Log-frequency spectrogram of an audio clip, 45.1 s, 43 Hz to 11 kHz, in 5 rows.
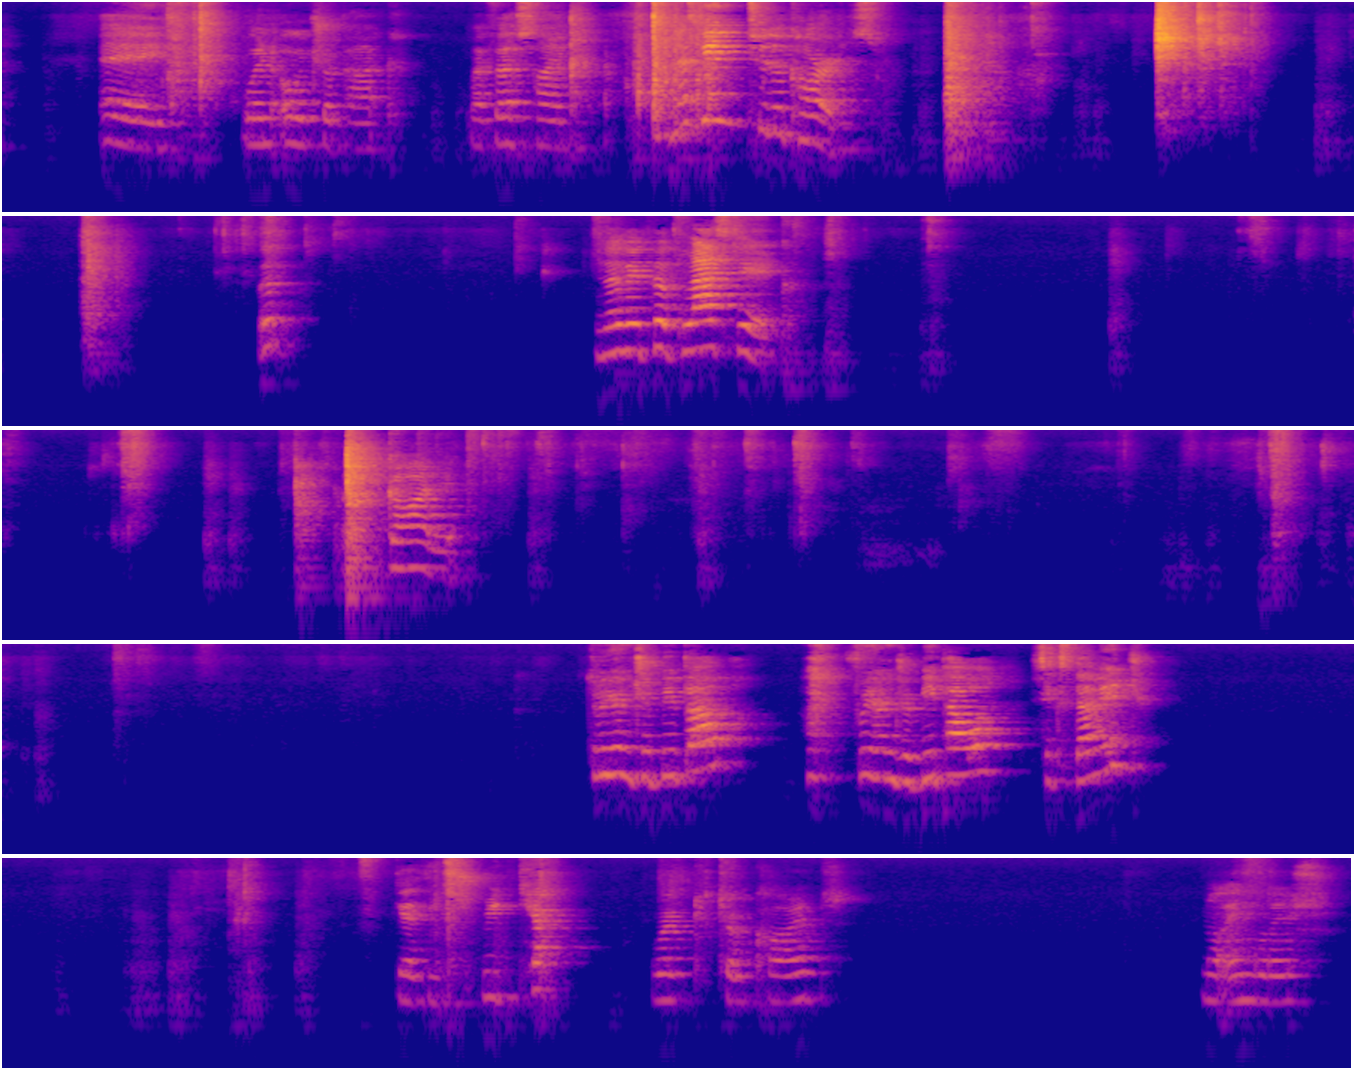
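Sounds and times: plastic packaging rustling: 21.0 - 23.8
plastic wrapper crinkling: 21.0 - 23.8.

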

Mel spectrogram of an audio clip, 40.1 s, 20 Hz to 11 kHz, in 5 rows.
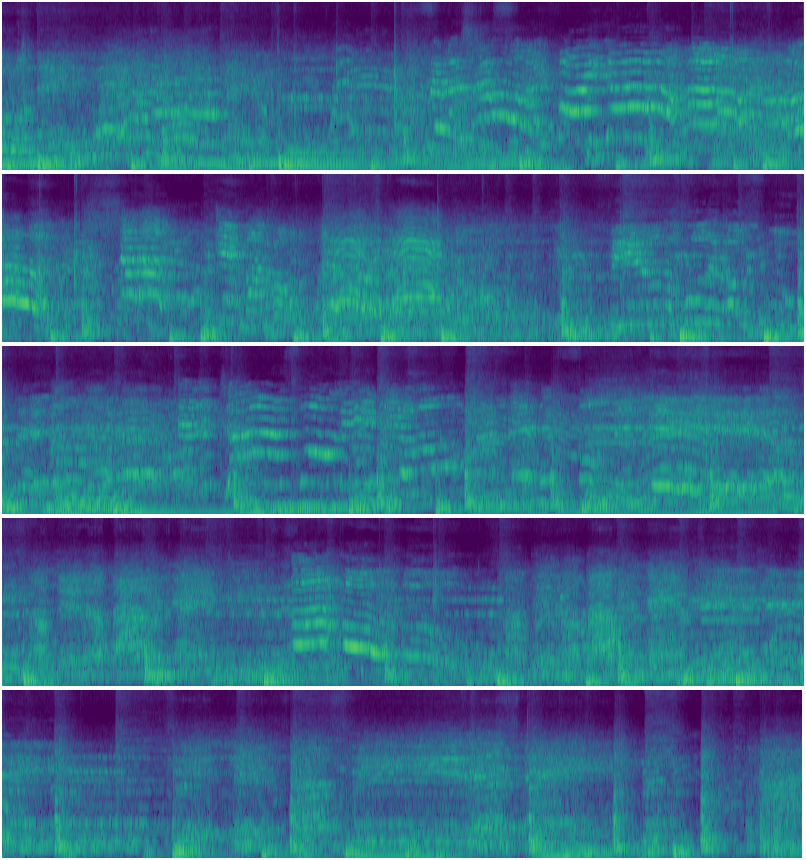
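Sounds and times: organ: 0.0 - 9.0, 10.9 - 40.0
congregation singing and calling out: 0.0 - 40.0
gospel music with low beat: 0.0 - 40.0.

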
